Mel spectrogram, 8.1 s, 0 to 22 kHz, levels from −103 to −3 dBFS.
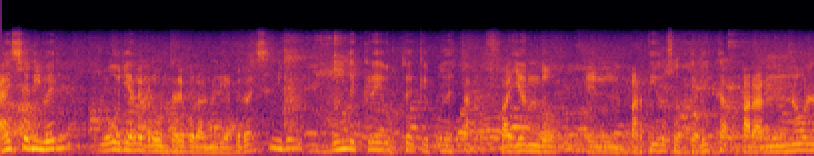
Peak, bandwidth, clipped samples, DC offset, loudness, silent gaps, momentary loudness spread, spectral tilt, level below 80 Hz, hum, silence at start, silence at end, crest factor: -6 dBFS; 9.8 kHz; under 0.1%; under 0.1%; -26 LUFS; none; 7 LU; -5 dB/octave; -64 dBFS; none; 0 s; 0 s; 20 dB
